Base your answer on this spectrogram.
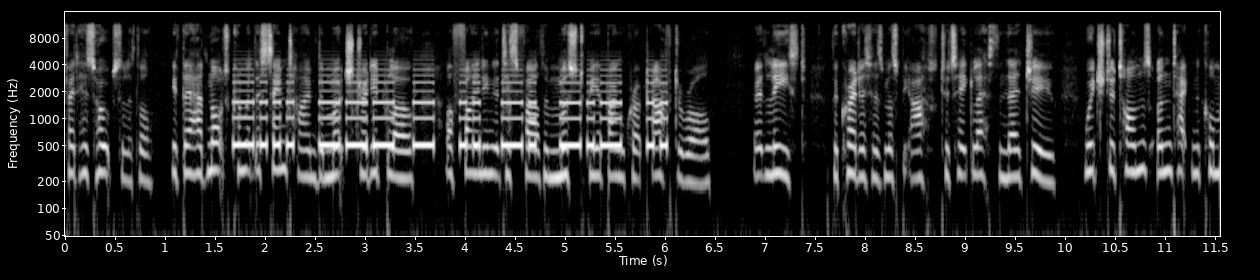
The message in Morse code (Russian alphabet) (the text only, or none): БОТИНКИ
